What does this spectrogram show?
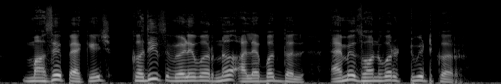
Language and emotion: Marathi, neutral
